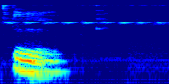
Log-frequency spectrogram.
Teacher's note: इसके उच्चारण में आप कंठ का भी प्रयोग कर रहे हैं और ओष्ठ का भी, ओ, ठीक। इसलिए इसका उच्चारण स्थान कंठोष्ठ है।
